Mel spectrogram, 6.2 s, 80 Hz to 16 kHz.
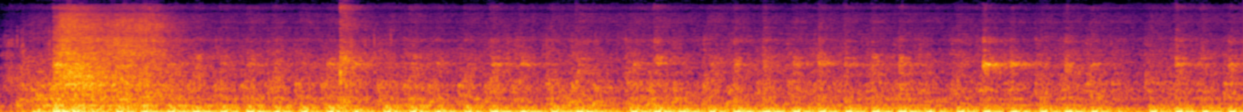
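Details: Honda CB100 K5 single-cylinder after engine and electrical refurbishment, started without throttle: a low, even thump settling into a steady idle with no knocks or rattles; normal idle.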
